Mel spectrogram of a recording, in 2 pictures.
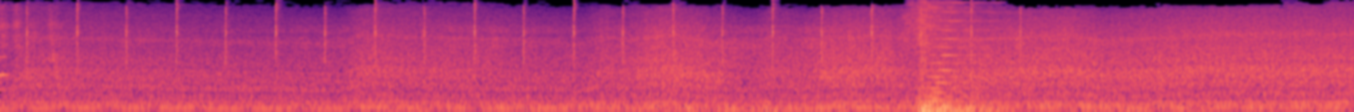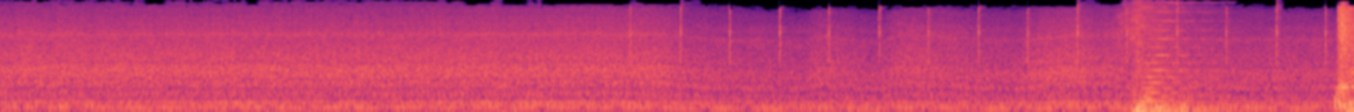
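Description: A bus engine hums steadily as it drives.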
